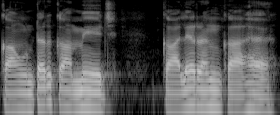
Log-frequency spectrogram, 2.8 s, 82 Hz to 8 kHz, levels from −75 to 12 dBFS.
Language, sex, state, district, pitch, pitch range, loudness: Hindi, male, Jharkhand, Garhwa, 105 Hz, 100-110 Hz, -16 LUFS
